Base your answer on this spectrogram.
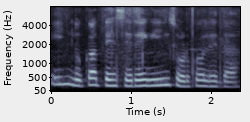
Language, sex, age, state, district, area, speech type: Santali, female, 45-60, Jharkhand, Bokaro, rural, spontaneous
